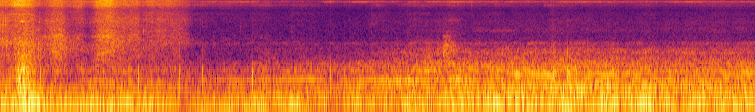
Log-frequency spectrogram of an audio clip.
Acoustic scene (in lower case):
elevator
